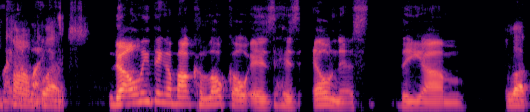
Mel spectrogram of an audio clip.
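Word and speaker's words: Koloko: I think that Brown and Colo, how do you say his name? Christian Colo. Yeah, Colo. You're Coloco.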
